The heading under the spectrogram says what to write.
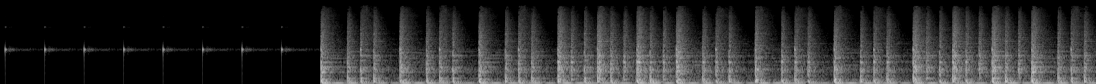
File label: sequence flam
